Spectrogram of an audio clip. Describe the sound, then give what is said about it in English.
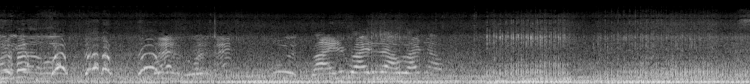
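Steady, loud motorboat engines drone throughout on the Illinois River at Bath, Illinois, during a 2011 tournament where boaters try to catch jumping Asian carp in nets, with people shouting and calling out over the motor rumble and rushing water. “Boaters cruise the Illinois River and trying to catch Asian carp in their nets.”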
